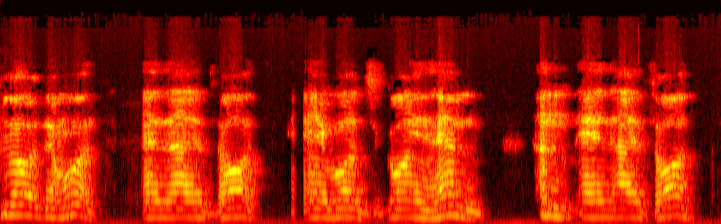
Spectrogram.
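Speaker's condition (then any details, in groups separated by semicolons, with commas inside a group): ALS; sounds drunk to strangers, voice weakened and more bubbling since Camino, wife Steffi helps explain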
